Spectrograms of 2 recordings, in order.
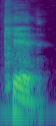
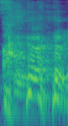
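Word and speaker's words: Cid: I'm pretty sure his name is, Kid. Well, Kid. It's a hard C. Well, it's Sid. It's Sid.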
